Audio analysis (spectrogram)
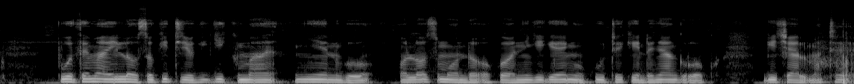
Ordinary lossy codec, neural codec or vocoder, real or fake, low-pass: none; vocoder, 44.1 kHz, 128 mel bands every 256 samples, BigVGAN v2; fake; 19.8 kHz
